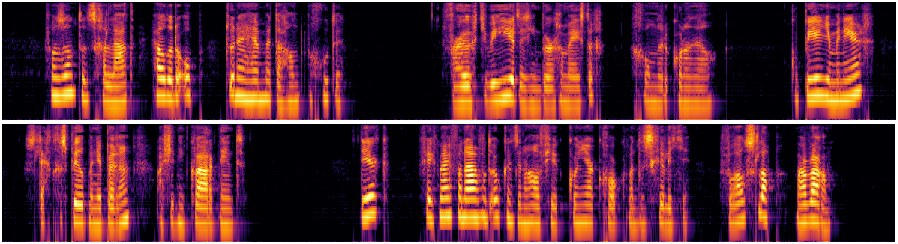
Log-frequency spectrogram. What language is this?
Dutch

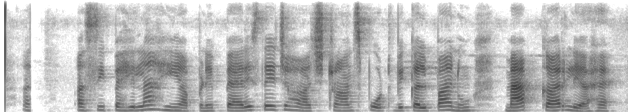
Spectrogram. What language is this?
Punjabi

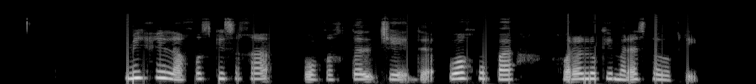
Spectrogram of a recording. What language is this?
Pashto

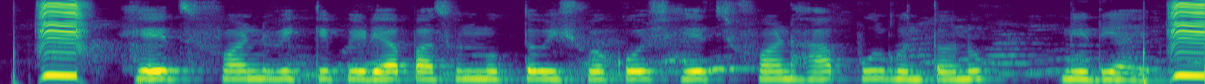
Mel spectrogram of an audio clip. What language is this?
Marathi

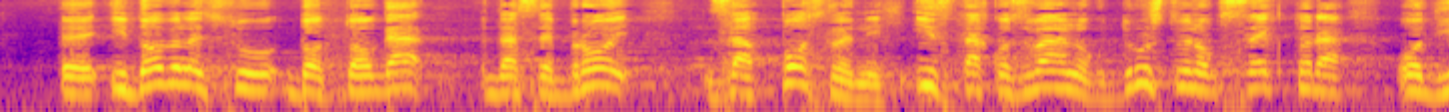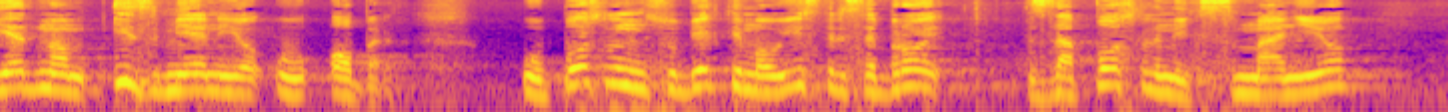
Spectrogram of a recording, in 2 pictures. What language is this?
Croatian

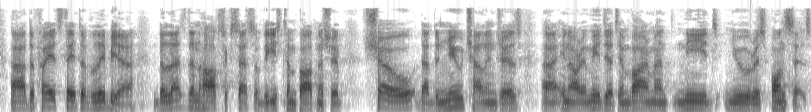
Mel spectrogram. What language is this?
English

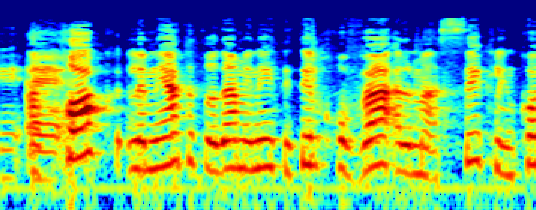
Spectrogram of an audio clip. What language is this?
Hebrew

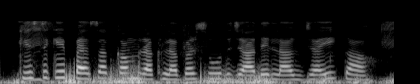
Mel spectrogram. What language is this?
Bhojpuri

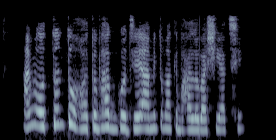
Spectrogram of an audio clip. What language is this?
Bangla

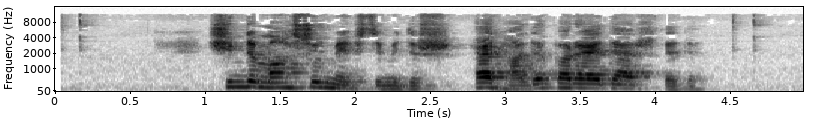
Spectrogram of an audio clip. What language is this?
Turkish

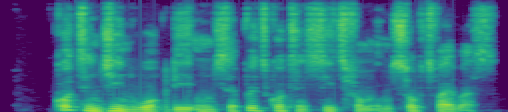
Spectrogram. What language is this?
Nigerian Pidgin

